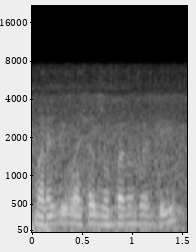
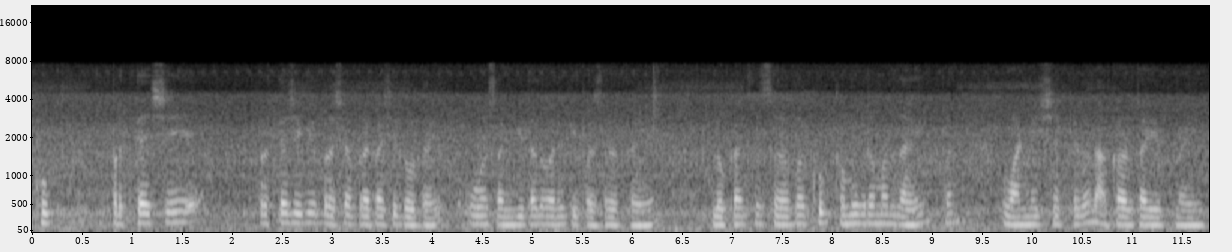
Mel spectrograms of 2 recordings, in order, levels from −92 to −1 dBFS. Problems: constant background noise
